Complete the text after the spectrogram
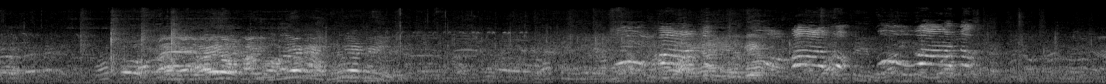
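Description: Men and women nearby shout and cheer outdoors.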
